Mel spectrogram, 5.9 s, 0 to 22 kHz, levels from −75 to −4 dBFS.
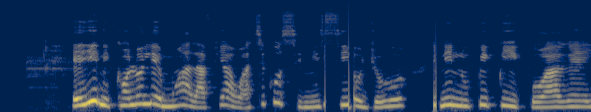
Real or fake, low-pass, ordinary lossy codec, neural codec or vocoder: real; 19.8 kHz; none; none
